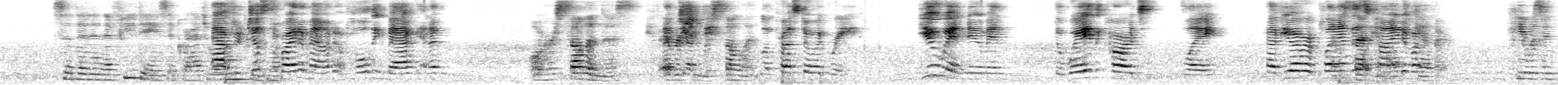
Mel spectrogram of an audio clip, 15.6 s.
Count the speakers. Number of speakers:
three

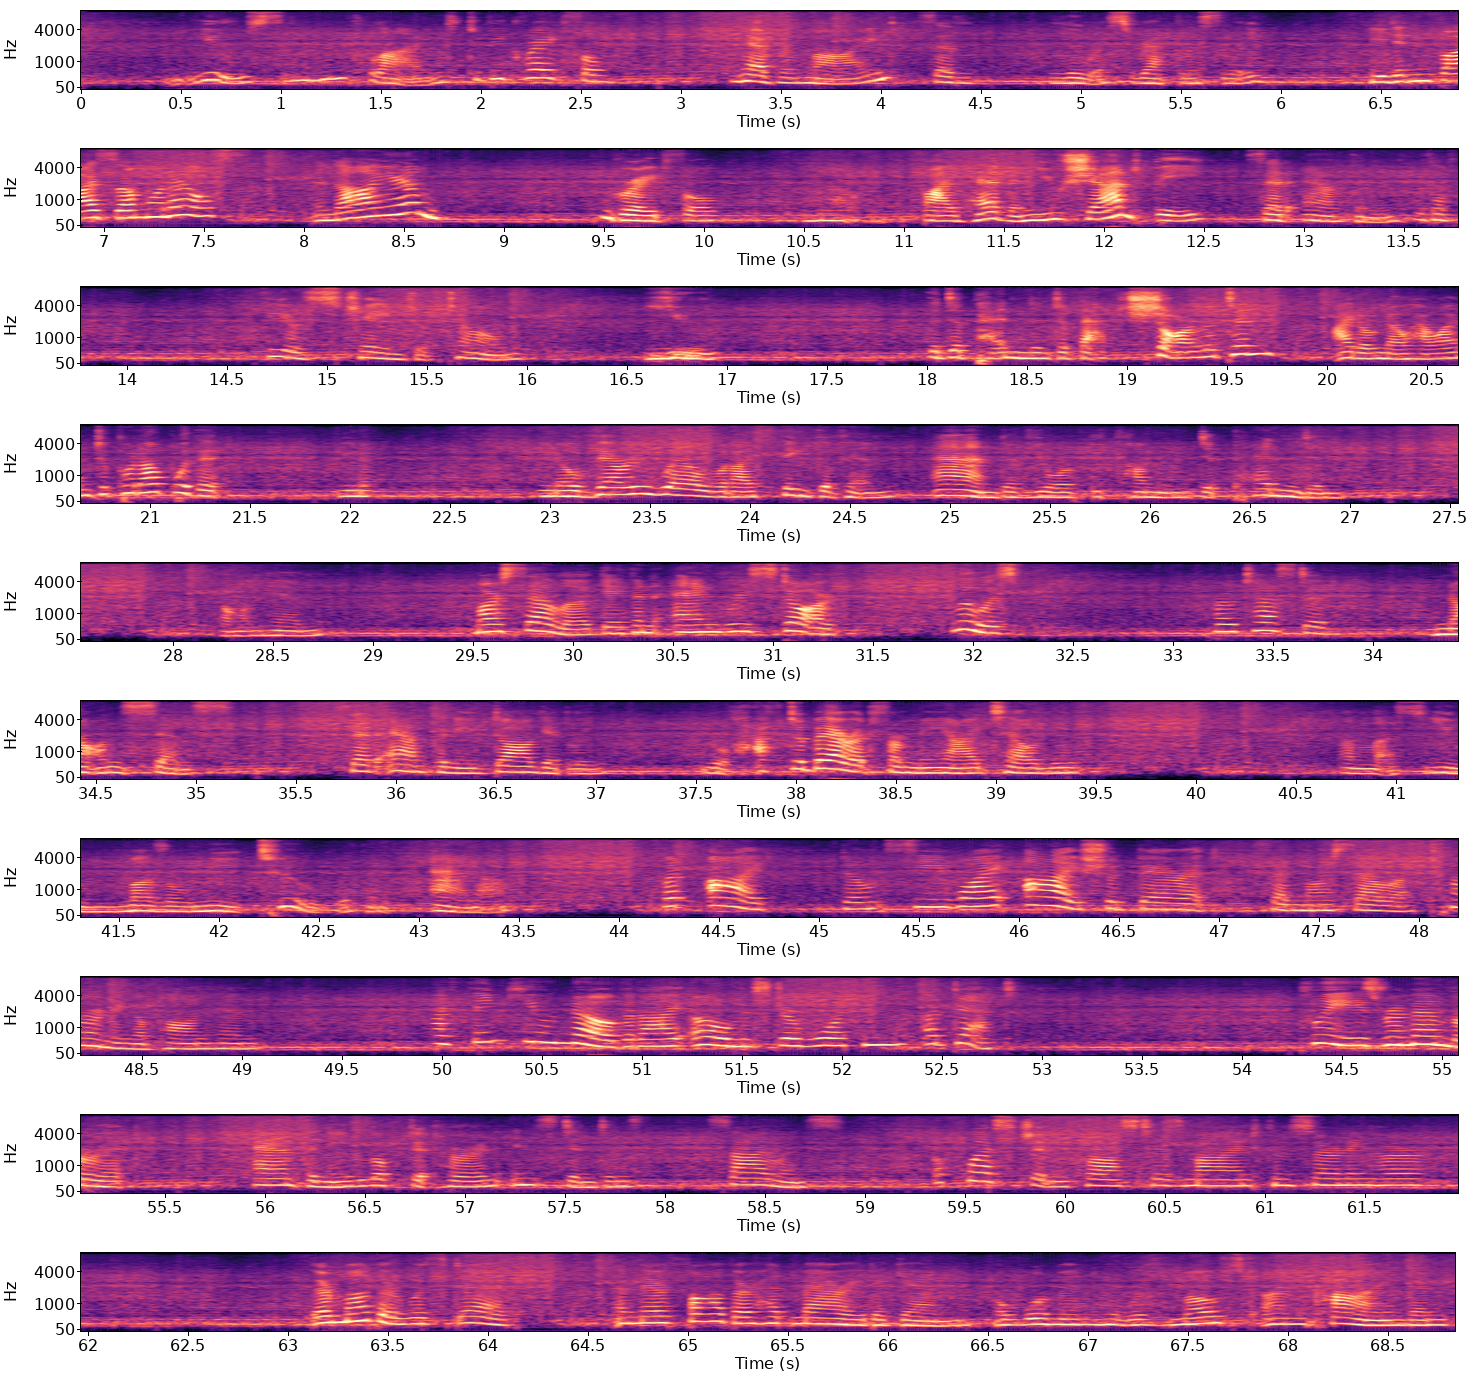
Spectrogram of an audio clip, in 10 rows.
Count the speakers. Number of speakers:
one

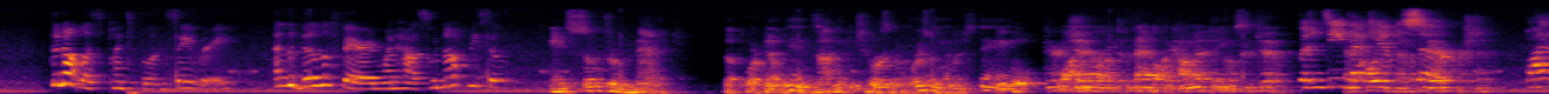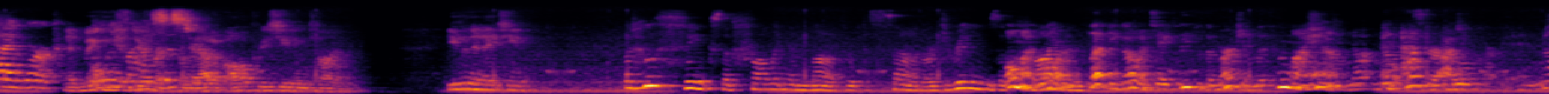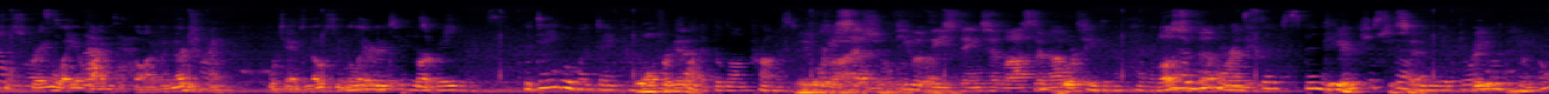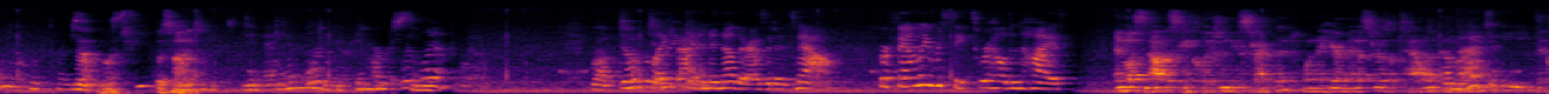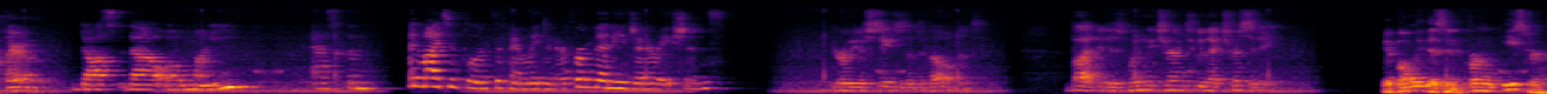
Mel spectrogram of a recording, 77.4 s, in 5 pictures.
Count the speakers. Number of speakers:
nine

